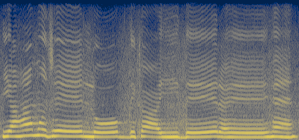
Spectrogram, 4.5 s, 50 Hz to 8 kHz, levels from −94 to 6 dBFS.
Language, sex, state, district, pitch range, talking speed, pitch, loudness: Hindi, female, Madhya Pradesh, Umaria, 245-280 Hz, 95 wpm, 260 Hz, -9 LUFS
